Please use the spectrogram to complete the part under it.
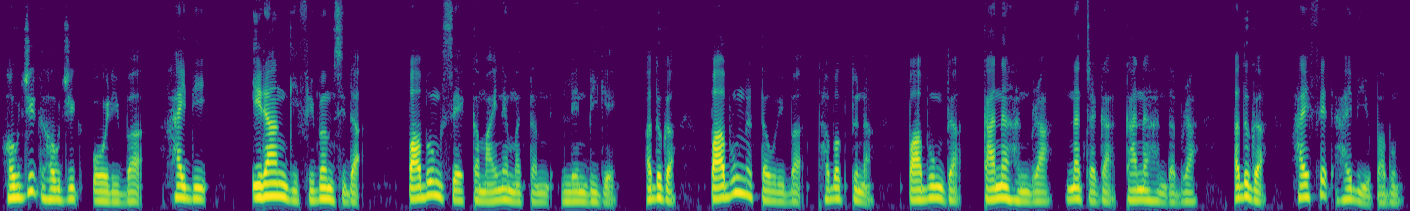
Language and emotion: Manipuri, neutral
